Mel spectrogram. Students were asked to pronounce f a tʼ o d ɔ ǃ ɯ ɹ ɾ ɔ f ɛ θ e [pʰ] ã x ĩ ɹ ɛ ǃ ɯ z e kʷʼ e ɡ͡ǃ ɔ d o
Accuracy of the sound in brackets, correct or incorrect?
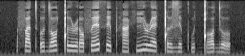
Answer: correct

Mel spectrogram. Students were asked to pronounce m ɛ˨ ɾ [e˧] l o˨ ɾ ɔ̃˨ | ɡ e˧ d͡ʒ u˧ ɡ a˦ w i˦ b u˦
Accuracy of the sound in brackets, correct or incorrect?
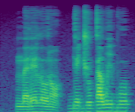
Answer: correct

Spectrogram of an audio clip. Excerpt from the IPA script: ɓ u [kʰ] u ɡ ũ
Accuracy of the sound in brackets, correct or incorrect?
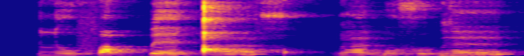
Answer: incorrect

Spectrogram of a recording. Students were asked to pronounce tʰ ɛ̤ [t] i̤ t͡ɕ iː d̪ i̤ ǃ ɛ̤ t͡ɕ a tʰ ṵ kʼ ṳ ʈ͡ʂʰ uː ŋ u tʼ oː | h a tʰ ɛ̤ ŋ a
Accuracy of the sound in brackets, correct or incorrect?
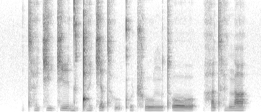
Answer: incorrect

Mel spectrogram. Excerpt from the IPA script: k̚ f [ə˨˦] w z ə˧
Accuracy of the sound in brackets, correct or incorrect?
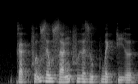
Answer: incorrect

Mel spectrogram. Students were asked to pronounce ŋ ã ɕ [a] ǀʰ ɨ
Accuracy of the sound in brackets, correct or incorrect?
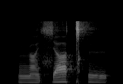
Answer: correct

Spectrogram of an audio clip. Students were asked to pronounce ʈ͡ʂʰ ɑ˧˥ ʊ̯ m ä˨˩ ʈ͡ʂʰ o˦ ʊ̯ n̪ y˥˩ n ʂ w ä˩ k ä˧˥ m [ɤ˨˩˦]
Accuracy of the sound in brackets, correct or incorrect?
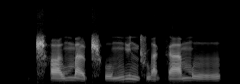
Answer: correct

